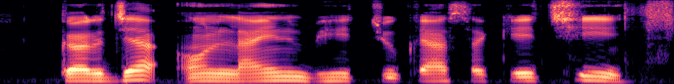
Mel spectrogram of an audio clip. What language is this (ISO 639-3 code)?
mai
